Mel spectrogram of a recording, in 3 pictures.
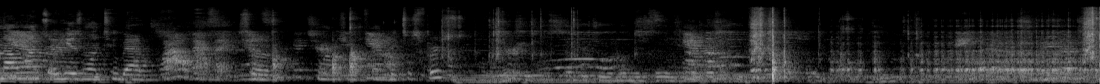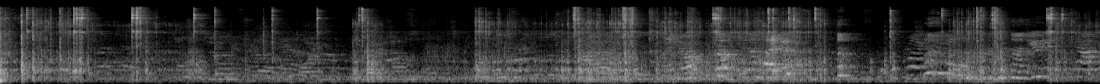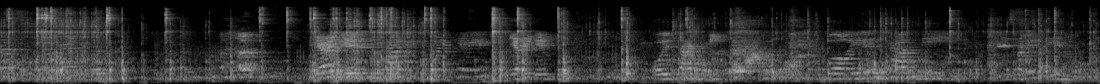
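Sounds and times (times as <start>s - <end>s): spinning tops whirring: 15.6s - 33.0s.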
